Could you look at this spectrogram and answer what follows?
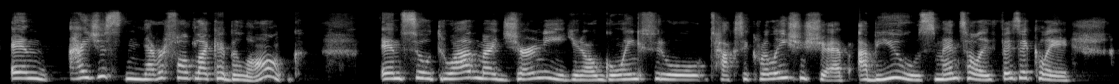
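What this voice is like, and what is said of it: Czech accent. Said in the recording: “a little small country, Czech Republic, hence my accent”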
